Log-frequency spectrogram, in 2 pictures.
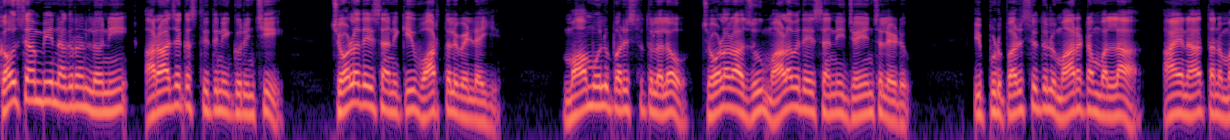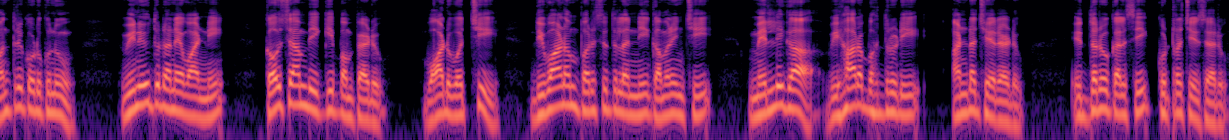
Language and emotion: Telugu, neutral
